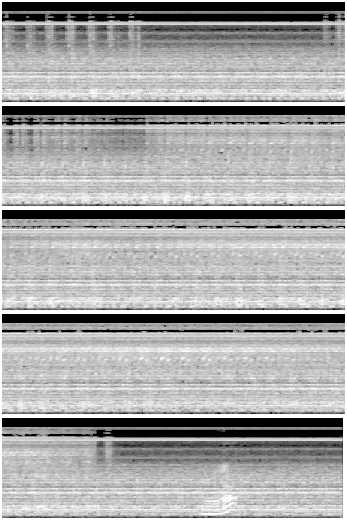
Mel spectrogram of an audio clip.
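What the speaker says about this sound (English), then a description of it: "We'll touch off and we'll take a facing cut of the tube." A lathe takes a facing cut on a metal tube in a home workshop, making a steady, loud machine whine with sustained tonal cutting squeal over the motor hum, and a short rising squeak near the end.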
